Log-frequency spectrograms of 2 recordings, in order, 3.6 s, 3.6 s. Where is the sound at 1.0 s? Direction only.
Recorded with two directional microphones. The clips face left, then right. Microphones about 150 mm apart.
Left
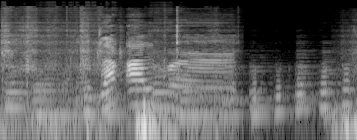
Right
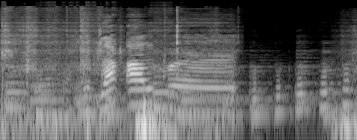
15° right (ahead or behind).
